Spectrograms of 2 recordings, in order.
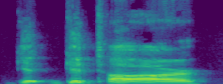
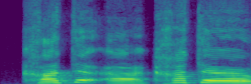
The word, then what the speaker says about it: Qatar: Because every time um I'm watching this, everyone pronounces it guitar. What's How do you pronounce the name of that country? Does anybody have a definitive answer? I've been there several times. The real way is like cutter with like a It's weird.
